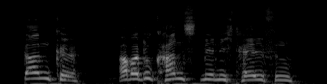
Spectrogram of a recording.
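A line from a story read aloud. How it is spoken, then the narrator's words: Sobbing dream fairy. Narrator (German): schluchzte die Traumfee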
